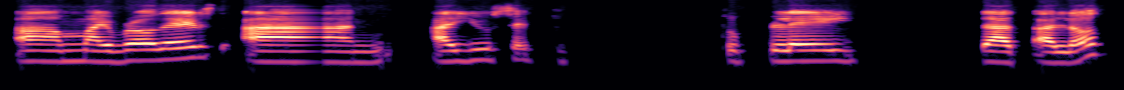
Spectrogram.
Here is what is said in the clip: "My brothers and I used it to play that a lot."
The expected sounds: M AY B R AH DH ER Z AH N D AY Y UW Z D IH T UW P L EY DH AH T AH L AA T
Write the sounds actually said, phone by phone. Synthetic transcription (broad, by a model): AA AY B R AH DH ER S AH N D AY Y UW S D IH T UW P L EY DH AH T AH L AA T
